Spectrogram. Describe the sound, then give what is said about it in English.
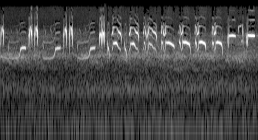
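A skylark sings a rapid stream of high, sliding chirps and trills, the notes quickening into a near-continuous run of many short bursts, clear and alone. “It's the song of the skylark, the bird whose songful brilliance inspired English poets and gave its name to the phrase, an exaltation of larks.”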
